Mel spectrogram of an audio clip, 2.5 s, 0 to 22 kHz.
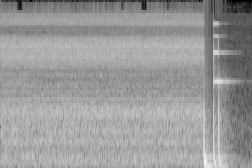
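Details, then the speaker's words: Sony SRF-M35 radio Walkman bought in 2001, switched to FM indoors: flat steady hiss with no station, then a few sharp clicks; no reception inside, signal found only outdoors. "okay let's change it to fm not be able to pick up something absolutely nothing"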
